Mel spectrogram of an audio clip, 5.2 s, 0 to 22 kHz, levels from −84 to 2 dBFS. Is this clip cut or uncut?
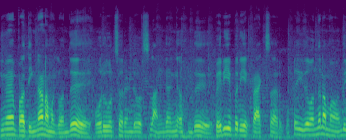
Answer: uncut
